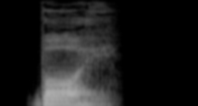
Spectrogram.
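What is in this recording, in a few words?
"boy", American English male; everyone-can-use-english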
